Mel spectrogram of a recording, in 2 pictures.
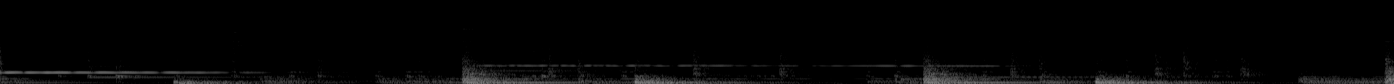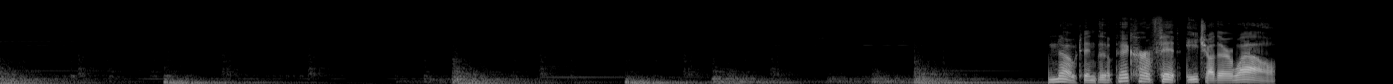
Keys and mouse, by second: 0.1-1.2 middle drag, 1.6 g, 3.4-6.2 middle drag, 7.5-8.6 middle drag, 9.4 g, 11.0 click, 11.6 g, 12.5-13.0 middle drag, 13.1 KP_1, 13.8-17.0 middle drag, 17.6 KP_1, 18.1 g, 21.9 click, 22.8 g.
